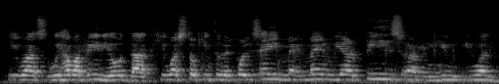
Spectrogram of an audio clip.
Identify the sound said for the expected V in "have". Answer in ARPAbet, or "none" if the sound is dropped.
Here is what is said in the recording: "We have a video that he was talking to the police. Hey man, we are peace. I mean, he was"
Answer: V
